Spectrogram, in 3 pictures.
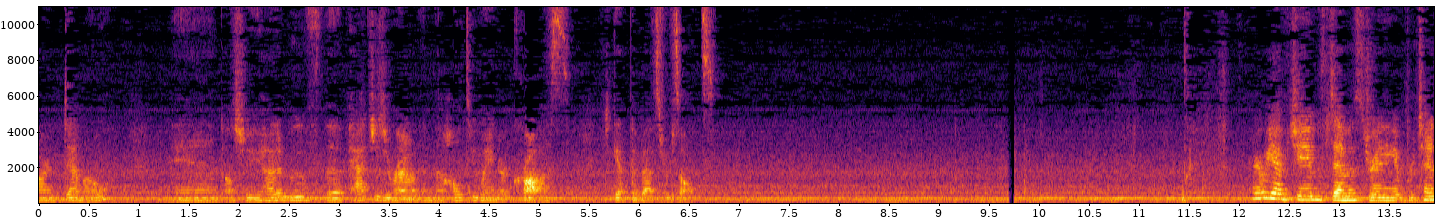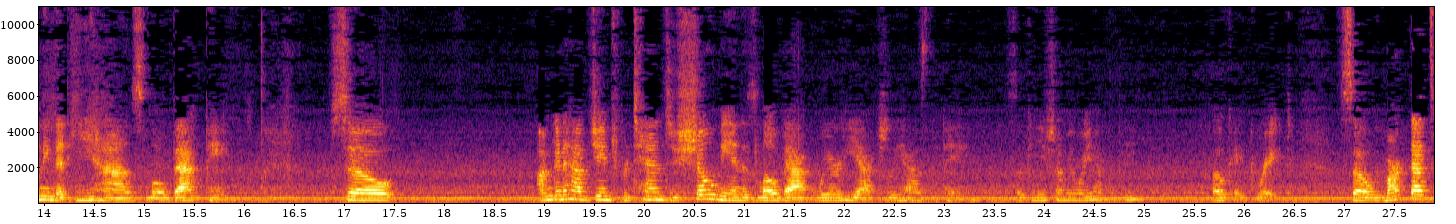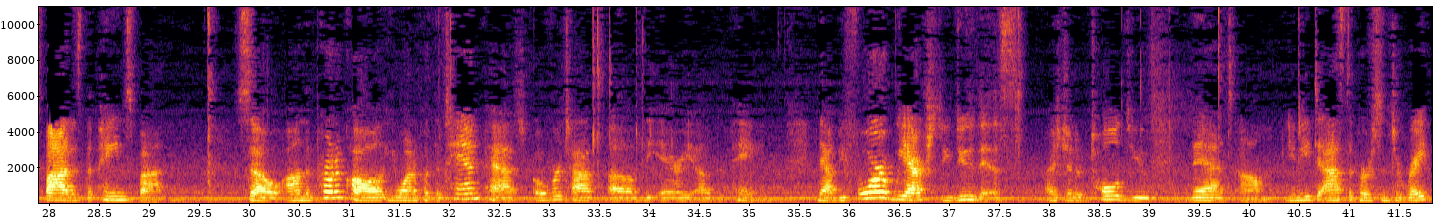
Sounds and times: Speech: 0:00.0 - 0:06.8, 0:12.1 - 0:15.9, 0:16.9 - 0:17.6, 0:18.9 - 0:25.0, 0:25.7 - 0:29.3, 0:29.9 - 0:41.8.

